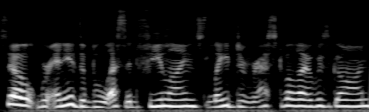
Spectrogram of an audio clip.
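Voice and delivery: ordinary talk

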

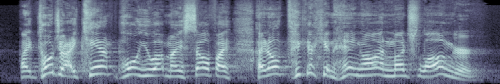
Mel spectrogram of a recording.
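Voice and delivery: desperate shout.

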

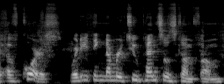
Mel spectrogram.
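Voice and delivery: ordinary talk, nothing marked

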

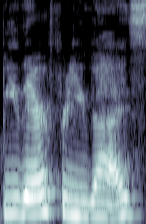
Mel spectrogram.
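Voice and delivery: voice cracks mid-word on guys. A host telling viewers about new weekly episodes, voice cracking. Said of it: "that was a voice crack".

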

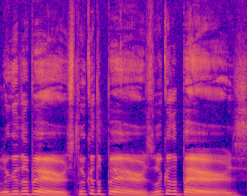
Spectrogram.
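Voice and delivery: loud, swooping, animated cartoon bear voice. Urged by friends to do Yogi Bear, the speaker tries: Yogi Bear voice. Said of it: "you gotta do yogi bear".

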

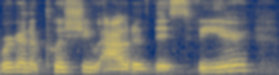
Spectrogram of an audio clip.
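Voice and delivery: ordinary delivery

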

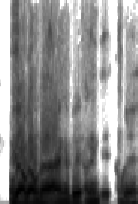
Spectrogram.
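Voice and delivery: ordinary talk, nothing marked

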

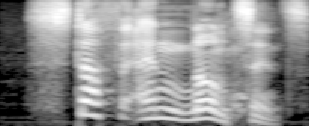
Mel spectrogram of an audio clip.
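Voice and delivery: very loud, very high-pitched outburst. At a trial, someone protests the queen's call for sentence first: loudly. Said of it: "said Alice loudly".

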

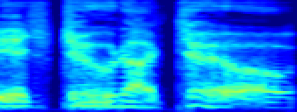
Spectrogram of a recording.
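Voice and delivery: mock very slow, stretched-out, high holler. Retelling a yell heard on the broadcast: imitating someone yelling. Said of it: "You could clearly hear on the broadcast someone yell".

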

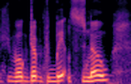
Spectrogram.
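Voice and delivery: bad put-on American accent. Passing on what another person said, in a bad American accent. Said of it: "that was a really bad accent".

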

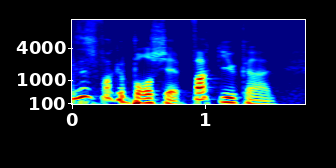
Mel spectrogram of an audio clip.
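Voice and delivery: acted anger. Recalling walking off to stand near the door, retelling being mad. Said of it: "And so I was mad about that".

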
